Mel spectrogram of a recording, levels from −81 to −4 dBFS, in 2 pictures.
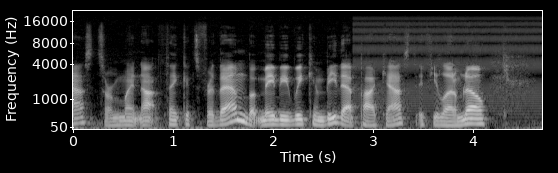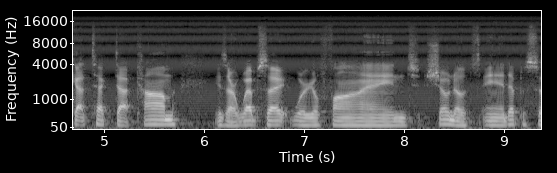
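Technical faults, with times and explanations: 2.80 s to the end, DECT cordless phone buzz: right after "maybe we can be" a thin, steady buzz comes in, about 20 dB under the speech. A nearby DECT unit bursts every 10 ms and the audio circuit rectifies it, giving a harmonic-rich 100 Hz buzz.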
